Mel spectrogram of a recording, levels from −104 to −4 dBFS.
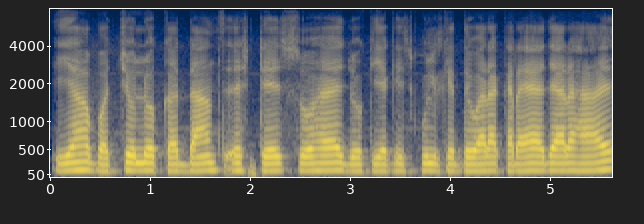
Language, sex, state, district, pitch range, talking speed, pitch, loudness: Hindi, male, Bihar, Patna, 120-130 Hz, 190 wpm, 125 Hz, -15 LUFS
